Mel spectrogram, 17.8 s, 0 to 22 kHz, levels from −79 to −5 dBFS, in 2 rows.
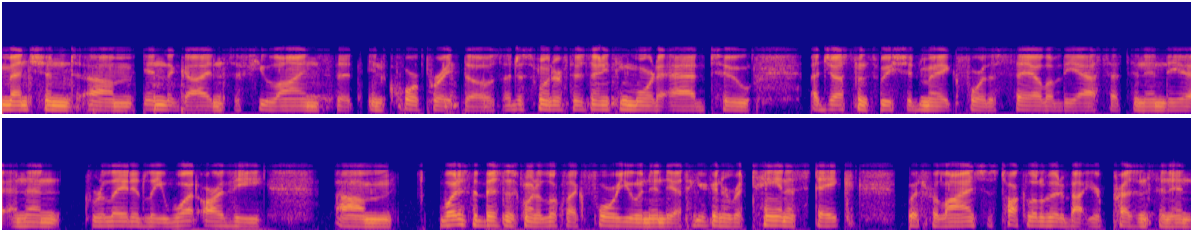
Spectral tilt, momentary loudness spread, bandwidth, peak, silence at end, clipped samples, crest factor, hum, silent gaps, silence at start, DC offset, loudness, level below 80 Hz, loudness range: -8 dB/octave; 8 LU; 5.4 kHz; -10 dBFS; 0 s; under 0.1%; 20 dB; none; none; 0 s; under 0.1%; -28 LUFS; -68 dBFS; 2 LU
